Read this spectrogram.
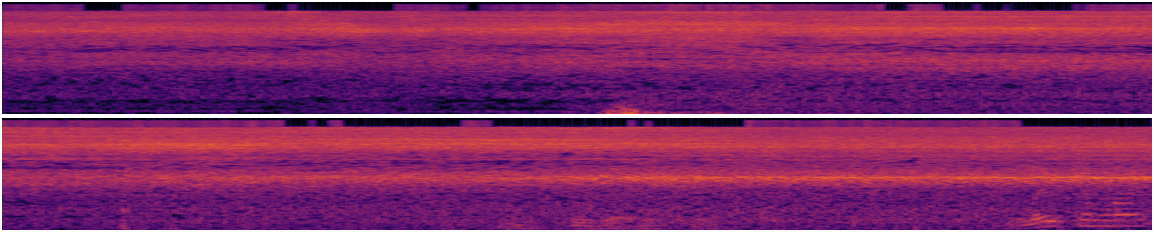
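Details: Used Craigslist air compressor, unplugged: constant sharp high hiss with no change in pitch or level; air escaping at the pressure switch, likely a gasket or ring, owner may replace the switch.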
